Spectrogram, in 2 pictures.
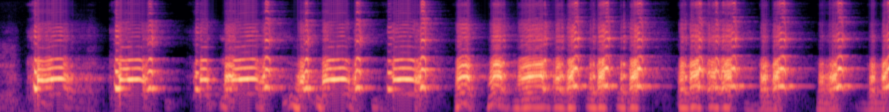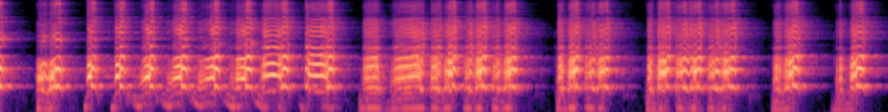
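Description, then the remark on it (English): A goose call is blown, producing deep, hollow gander-like honks in a loud, rapid, rhythmic series, then skipped in one breath into quicker, more aggressive clucks, with no talking over it. “Now, if you watch what I was doing and listen to what I was doing, you know, I was getting that deep hollow goose, so they're coming in that gander.”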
